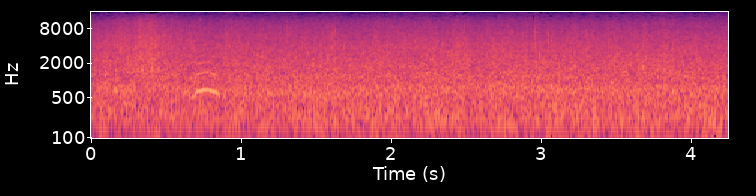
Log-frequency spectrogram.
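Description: Muddy floodwater rushes through a ravine that has turned into a river, a loud continuous roar filling the whole clip, with a brief faint voice near the start.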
